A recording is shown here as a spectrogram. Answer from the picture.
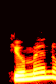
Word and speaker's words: Kumin: Is it Kumin or how do you pronounce that? You got it. First time. Kumin, like the spice.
